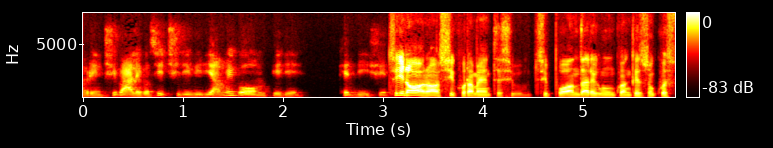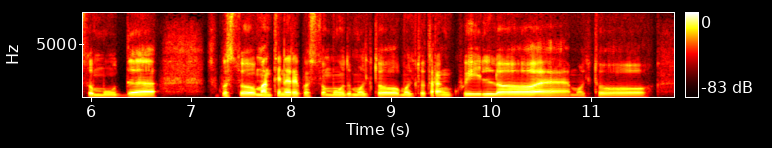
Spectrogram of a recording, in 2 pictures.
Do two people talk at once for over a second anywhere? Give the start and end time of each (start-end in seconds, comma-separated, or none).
none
